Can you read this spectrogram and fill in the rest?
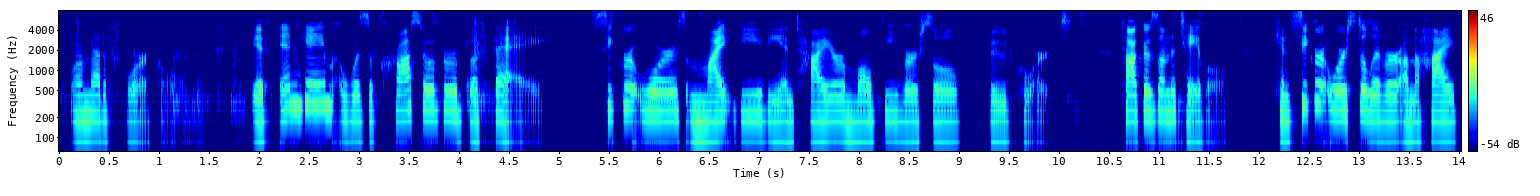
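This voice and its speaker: A woman co-hosting a pop culture podcast, chatting casually and reading rumor stories with playful quips. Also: mid-range voice. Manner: lively, jokey, reads rumors with quips. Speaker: podcast co-host. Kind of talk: casual chat and reading news.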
